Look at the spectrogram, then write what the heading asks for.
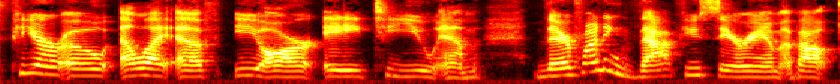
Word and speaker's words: proliferatum: There's a Proliferatium, and it's Proliferatum.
